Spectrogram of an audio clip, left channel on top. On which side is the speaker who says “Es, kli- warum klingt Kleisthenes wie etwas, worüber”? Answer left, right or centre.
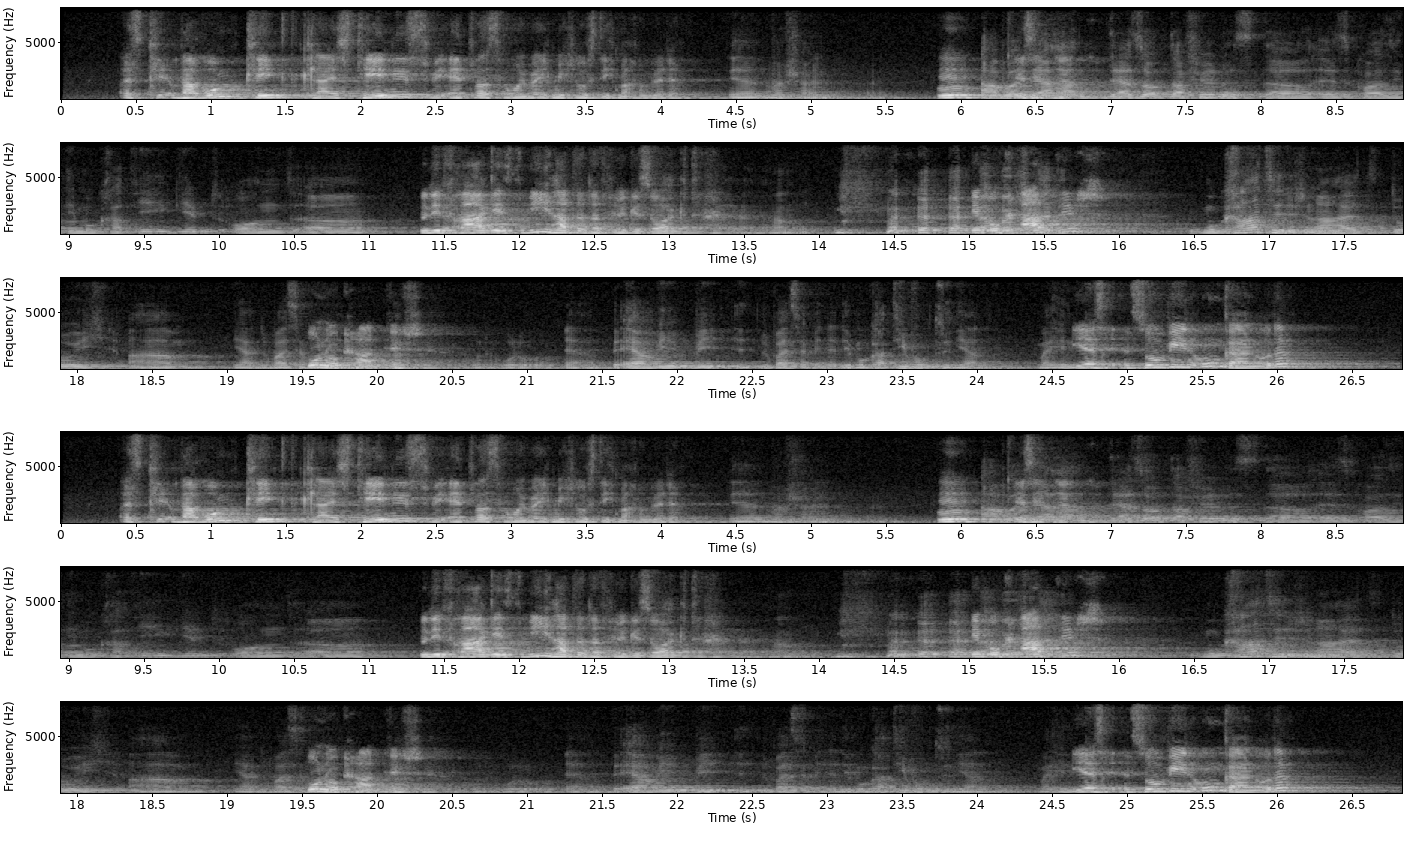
Centre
